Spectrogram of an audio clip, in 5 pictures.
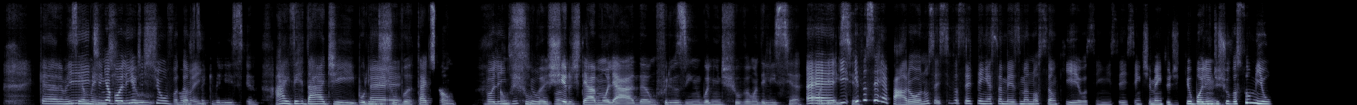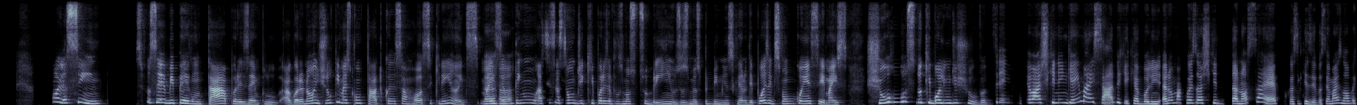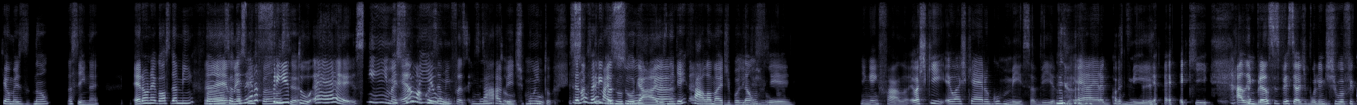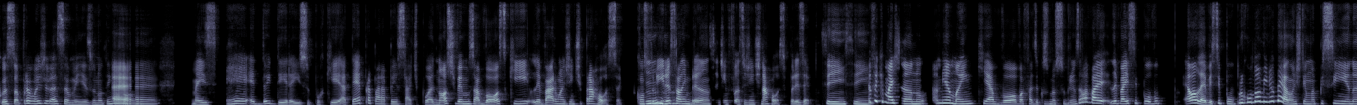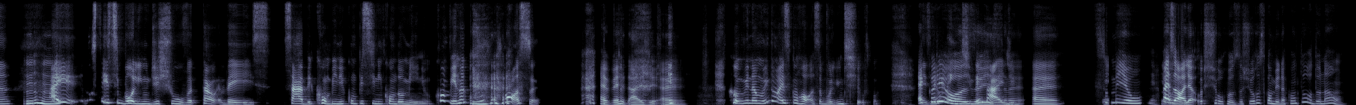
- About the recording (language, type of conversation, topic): Portuguese, unstructured, Qual é uma lembrança da sua infância que você guarda com carinho até hoje?
- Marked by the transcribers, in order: in French: "gourmet"; in French: "gourmet"; laugh; laughing while speaking: "é que"; laughing while speaking: "Pode ser"; laugh; tapping; laugh; laugh; laughing while speaking: "combina muito mais com roça, bolinho de chuva"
